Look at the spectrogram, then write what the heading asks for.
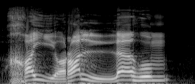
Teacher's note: Bila tanwin bertemu lam, idgham bila gunnah, memasukkan tanpa dengung.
